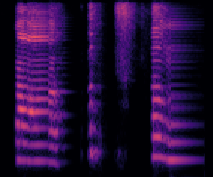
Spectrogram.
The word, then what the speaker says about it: काकुत्स्थं: काकुत्स्थं, काकु पूरस्व और आधा त, आधा स, थ पूरा बोल के अनुस्वार का उच्चारण वांग्मय का ग। काकुत्स्थं, काकुत्स्थं।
